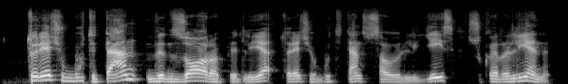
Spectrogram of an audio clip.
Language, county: Lithuanian, Kaunas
